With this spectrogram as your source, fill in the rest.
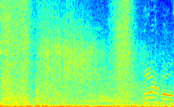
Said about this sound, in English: Fierce bomb.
